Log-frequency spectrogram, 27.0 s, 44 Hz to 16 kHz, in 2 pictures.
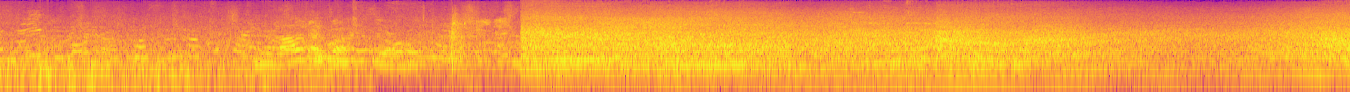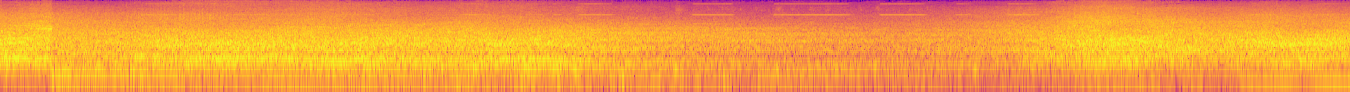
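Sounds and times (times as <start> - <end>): engine humming: 14.0 - 27.0.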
